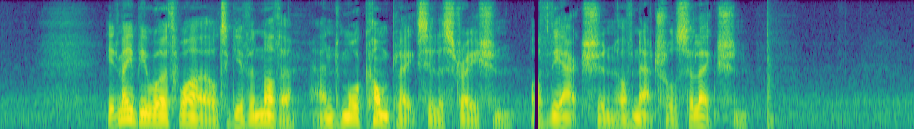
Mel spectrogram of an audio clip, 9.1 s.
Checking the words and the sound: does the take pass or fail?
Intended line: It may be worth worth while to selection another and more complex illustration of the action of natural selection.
fail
